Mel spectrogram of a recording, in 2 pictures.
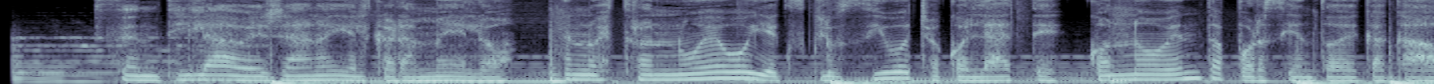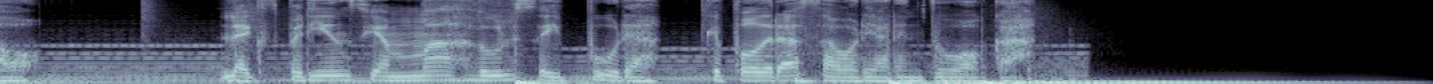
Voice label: Sensual Sophisticated; Sensual Sofisticado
